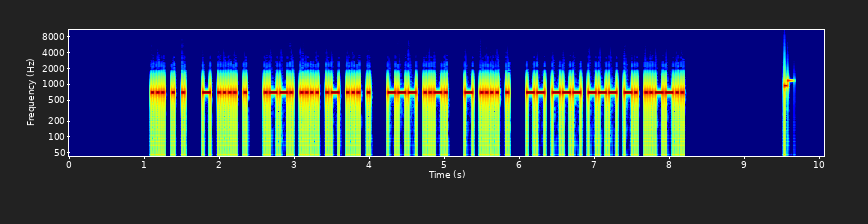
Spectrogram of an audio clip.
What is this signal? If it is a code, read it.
Morse code, heard as a keyed tone, about 34 wpm, 700 Hz. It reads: SEE THE PHASE OF THE MOON?
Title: Sentences from Top 1200 Words 35wpm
